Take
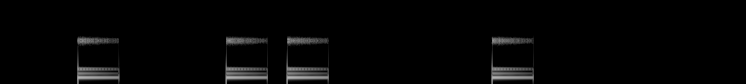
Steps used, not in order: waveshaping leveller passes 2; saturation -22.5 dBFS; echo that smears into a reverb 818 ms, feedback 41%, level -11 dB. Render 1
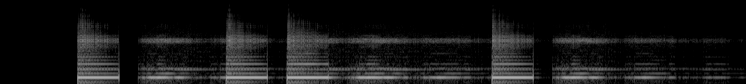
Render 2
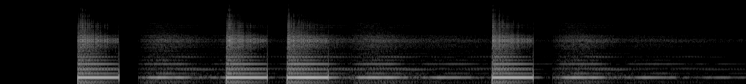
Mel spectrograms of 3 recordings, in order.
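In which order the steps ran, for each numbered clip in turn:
echo that smears into a reverb > waveshaping leveller > saturation; waveshaping leveller > saturation > echo that smears into a reverb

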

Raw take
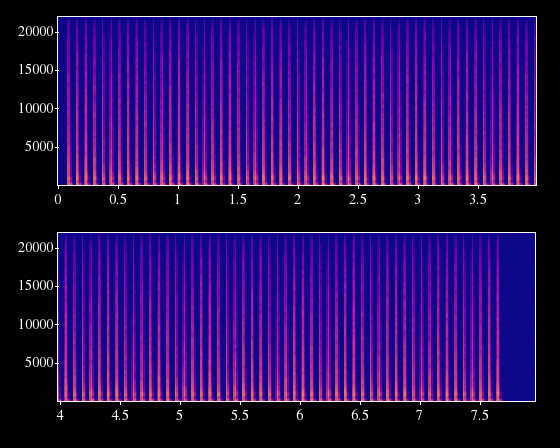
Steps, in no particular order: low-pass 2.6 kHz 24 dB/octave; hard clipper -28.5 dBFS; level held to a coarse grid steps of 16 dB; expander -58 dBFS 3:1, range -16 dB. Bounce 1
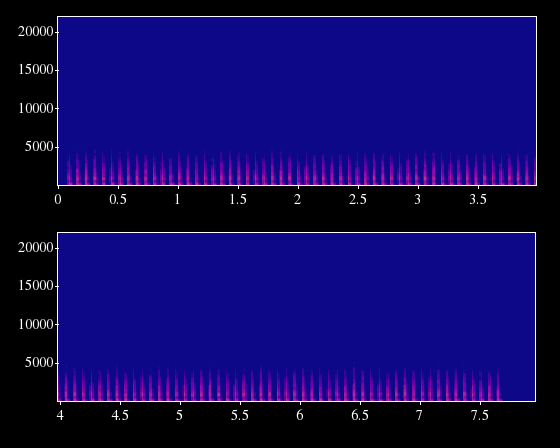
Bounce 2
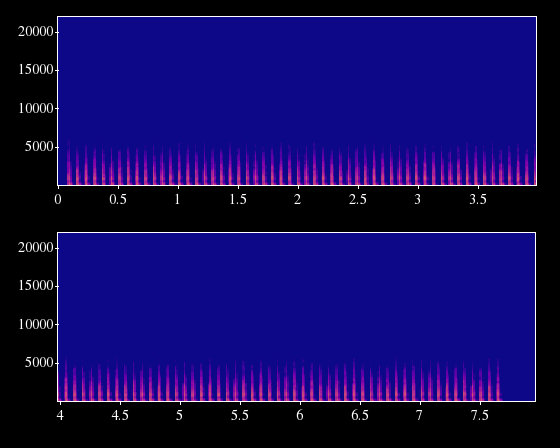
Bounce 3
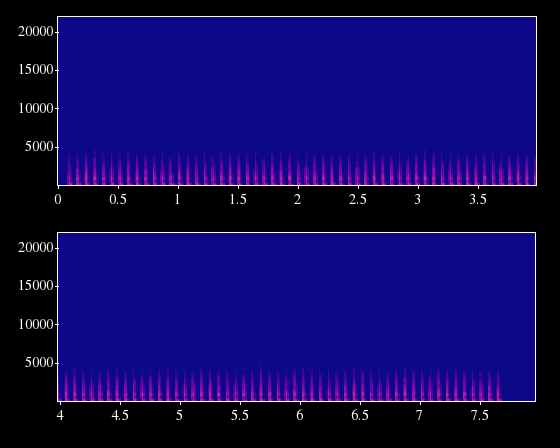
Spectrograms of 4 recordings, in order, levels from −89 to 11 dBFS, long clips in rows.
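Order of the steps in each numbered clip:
hard clipper > expander > level held to a coarse grid > low-pass; level held to a coarse grid > hard clipper > low-pass > expander; hard clipper > low-pass > level held to a coarse grid > expander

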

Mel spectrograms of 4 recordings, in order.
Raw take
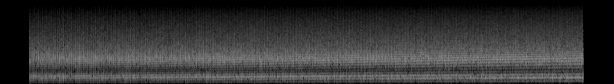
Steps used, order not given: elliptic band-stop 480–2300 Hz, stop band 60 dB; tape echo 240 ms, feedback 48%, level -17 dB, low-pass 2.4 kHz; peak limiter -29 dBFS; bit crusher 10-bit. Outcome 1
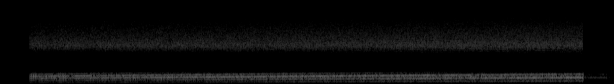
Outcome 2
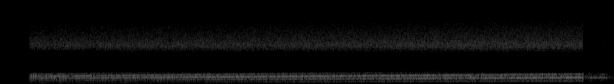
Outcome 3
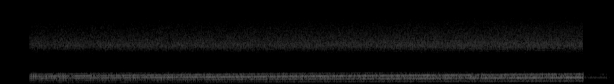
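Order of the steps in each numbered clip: bit crusher > peak limiter > elliptic band-stop > tape echo; bit crusher > tape echo > peak limiter > elliptic band-stop; peak limiter > elliptic band-stop > bit crusher > tape echo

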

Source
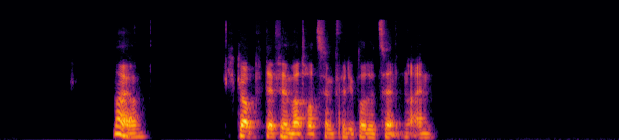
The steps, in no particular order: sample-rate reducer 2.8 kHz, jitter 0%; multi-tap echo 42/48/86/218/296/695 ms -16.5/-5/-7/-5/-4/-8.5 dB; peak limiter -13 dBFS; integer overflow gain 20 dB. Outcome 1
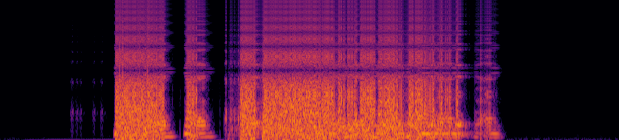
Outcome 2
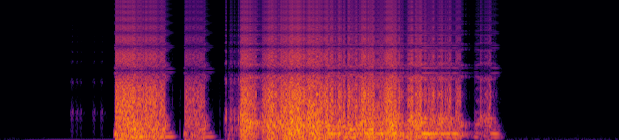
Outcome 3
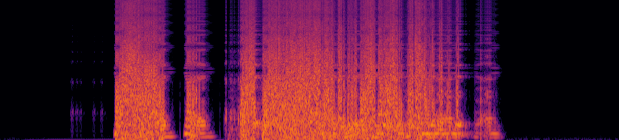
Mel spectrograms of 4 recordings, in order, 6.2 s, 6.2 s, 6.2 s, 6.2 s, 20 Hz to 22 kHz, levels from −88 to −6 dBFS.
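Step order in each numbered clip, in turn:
multi-tap echo > sample-rate reducer > peak limiter > integer overflow; peak limiter > integer overflow > multi-tap echo > sample-rate reducer; sample-rate reducer > multi-tap echo > peak limiter > integer overflow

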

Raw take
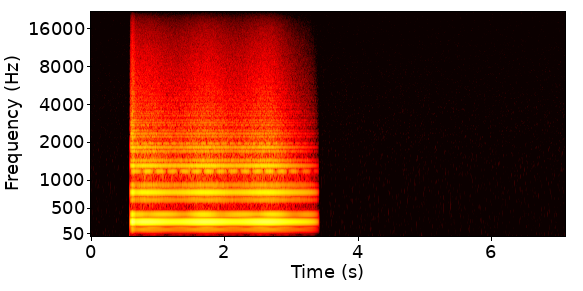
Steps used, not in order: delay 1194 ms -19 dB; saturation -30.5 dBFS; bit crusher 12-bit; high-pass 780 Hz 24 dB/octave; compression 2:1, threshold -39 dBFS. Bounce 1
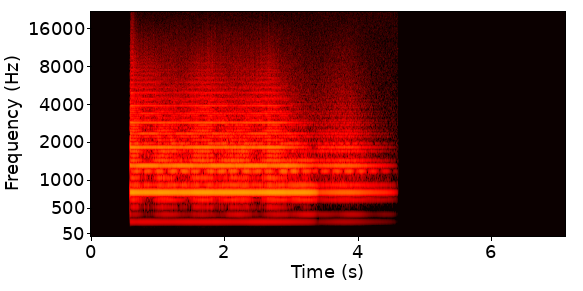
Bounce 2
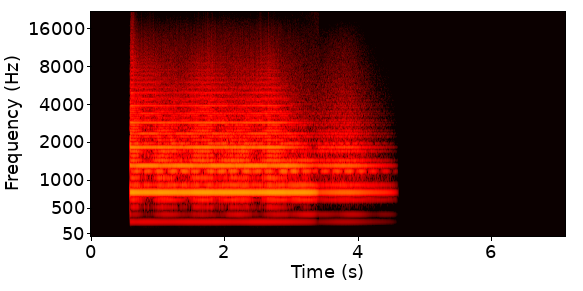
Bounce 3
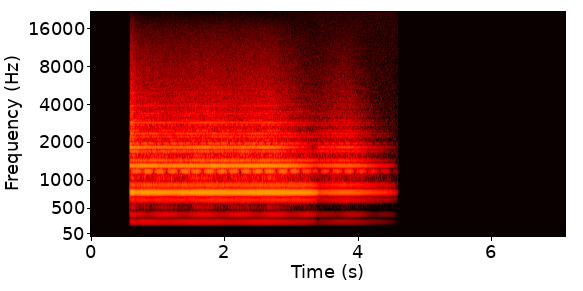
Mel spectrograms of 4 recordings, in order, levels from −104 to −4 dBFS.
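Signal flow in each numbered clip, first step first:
delay > saturation > compression > bit crusher > high-pass; bit crusher > delay > saturation > compression > high-pass; delay > compression > bit crusher > saturation > high-pass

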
